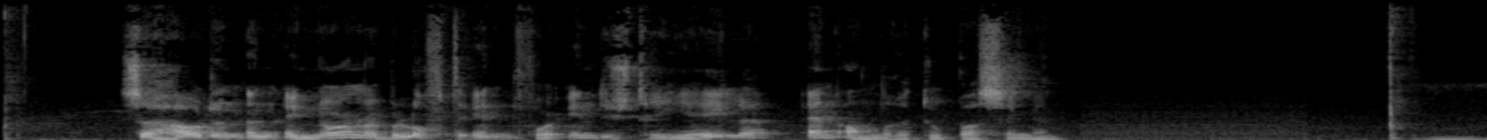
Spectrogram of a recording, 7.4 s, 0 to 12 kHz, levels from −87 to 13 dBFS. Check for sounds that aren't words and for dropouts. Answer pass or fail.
pass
